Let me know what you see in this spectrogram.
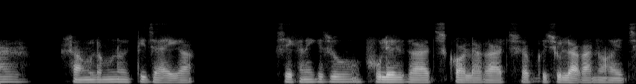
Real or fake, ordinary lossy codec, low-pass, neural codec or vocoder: real; none; 7.2 kHz; none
